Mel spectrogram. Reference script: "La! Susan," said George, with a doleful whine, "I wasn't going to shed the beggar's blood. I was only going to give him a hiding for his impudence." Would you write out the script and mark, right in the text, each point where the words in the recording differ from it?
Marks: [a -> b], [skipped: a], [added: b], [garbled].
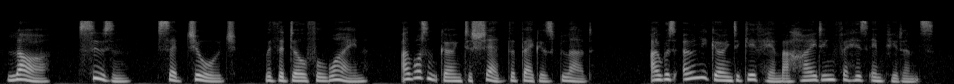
"La! Susan," said George, with [a -> the] doleful whine, "I wasn't going to shed the beggar's blood. I was only going to give him a hiding for his impudence."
